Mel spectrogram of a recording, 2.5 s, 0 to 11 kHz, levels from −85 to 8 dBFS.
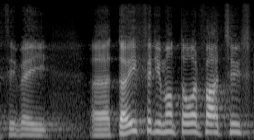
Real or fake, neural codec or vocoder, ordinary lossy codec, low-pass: fake; codec, 24 kHz, 0.5 kbps, DualCodec; none; 9.9 kHz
